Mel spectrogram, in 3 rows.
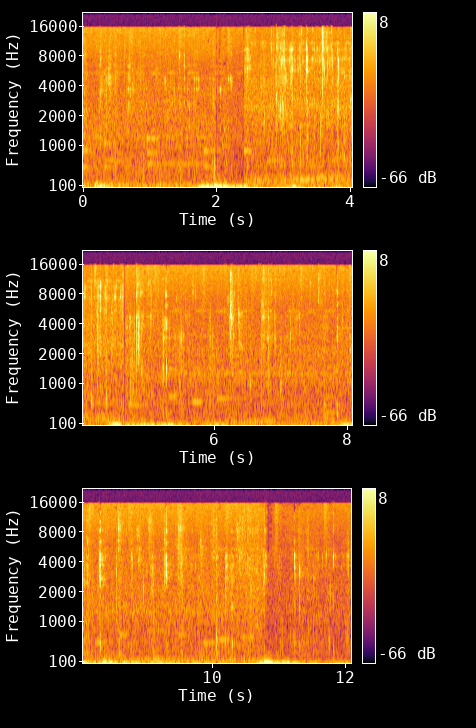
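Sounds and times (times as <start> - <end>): wet chewing clicks and smacks: 0.0 - 12.0.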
